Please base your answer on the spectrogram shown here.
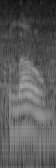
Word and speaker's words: Colombo: Colombo is pronounced Colombe. Colombe, okay.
